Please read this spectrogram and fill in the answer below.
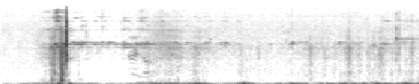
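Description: A sharp knock about half a second in, a brief cry just after one second, then repeated low thumps and rustling on the body-worn camera as its wearer moves quickly.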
